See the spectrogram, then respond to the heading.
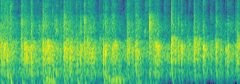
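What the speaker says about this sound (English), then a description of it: "please give Mickey Gjerris a warm applause for his presentation" Warm audience applause at a gene editing and animal welfare talk, sustained clapping from a seated crowd with some louder individual claps rising and falling across the moment.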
